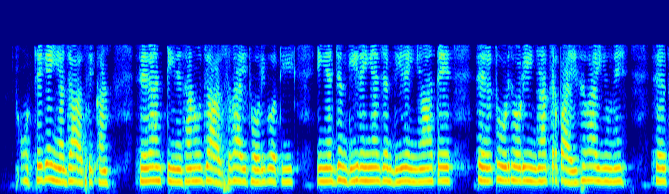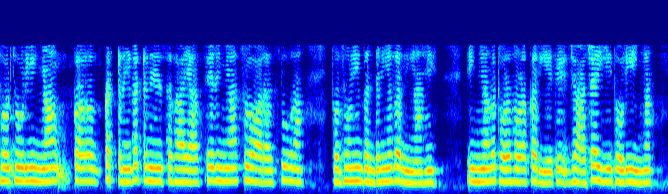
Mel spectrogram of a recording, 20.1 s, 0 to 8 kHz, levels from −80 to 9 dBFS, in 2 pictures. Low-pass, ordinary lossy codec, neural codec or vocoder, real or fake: 7.2 kHz; AAC, 16 kbps; codec, 16 kHz, 4 kbps, FreqCodec, smaller model; fake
